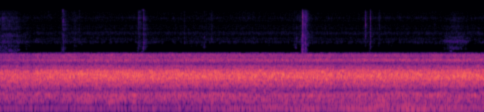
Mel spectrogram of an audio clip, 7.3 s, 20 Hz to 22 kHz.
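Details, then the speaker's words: Ten-Tec Pegasus HF transceiver tuned to 10 MHz: steady band-limited static hiss with faint ticks, no dropouts; receiver works well despite a transmit fault giving only very low power. "it does receive though so it receives very well here's the receive aspect of it if i put in 10 megahertz it'll pick that up"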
